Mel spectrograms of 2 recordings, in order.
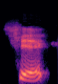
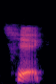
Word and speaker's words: Chic: It's pronounced chic. And I said, "Well, in French, maybe it is, but here it's chick."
